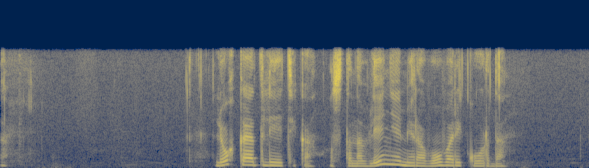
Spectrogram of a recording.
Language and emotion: Russian, positive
